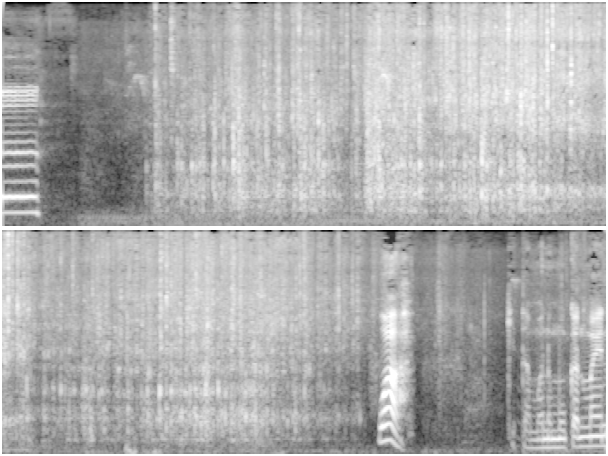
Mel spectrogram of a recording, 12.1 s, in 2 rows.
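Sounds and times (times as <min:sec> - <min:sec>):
toy wheels crunching on dirt: 0:01.2 - 0:10.7
plastic toy body rattling: 0:01.4 - 0:09.8.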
